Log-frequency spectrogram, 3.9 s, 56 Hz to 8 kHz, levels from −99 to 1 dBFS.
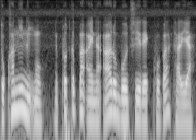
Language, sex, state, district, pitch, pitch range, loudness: Garo, male, Meghalaya, West Garo Hills, 115 Hz, 110-150 Hz, -18 LUFS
